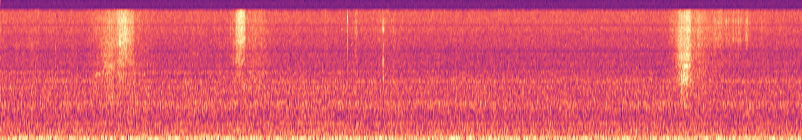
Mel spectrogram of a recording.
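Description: Steady low rumble inside a parked car's cabin, with a few faint clicks, the clearest about ten seconds in.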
